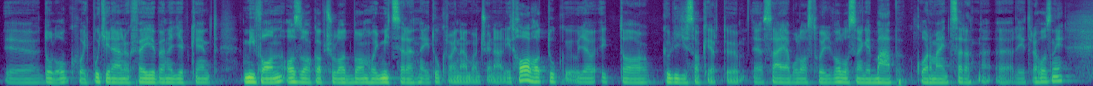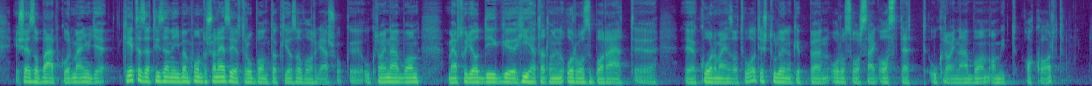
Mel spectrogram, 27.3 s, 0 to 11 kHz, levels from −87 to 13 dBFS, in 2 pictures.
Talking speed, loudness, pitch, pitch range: 135 wpm, -18 LUFS, 105 Hz, 100-115 Hz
